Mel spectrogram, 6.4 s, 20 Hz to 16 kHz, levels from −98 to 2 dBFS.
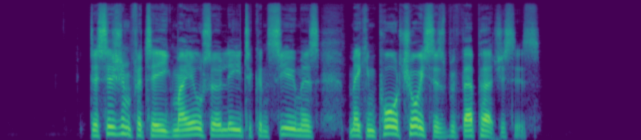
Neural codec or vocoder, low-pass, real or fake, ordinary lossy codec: vocoder, 44.1 kHz, 128 mel bands every 256 samples, BigVGAN v2; 14.4 kHz; fake; none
